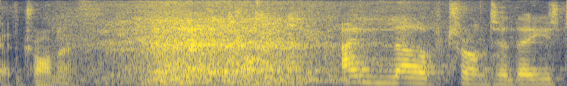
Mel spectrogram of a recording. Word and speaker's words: Toronto: So it's Toronto, not Toronto. Oh, is it? Toronto. Toronto. Toronto. Like, as quick as you possibly can, like it's a crime to say it. Toronto.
